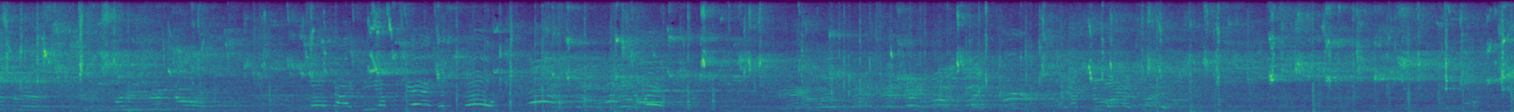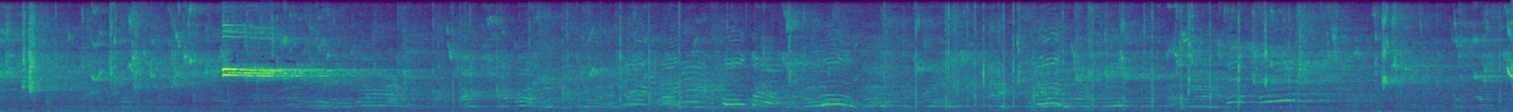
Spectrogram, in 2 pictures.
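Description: Basketball game on a hardwood gym floor: a ball dribbling, sneakers squeaking and players' voices, with one short referee's whistle blast a little past halfway, the loudest sound.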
